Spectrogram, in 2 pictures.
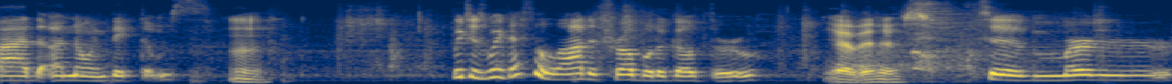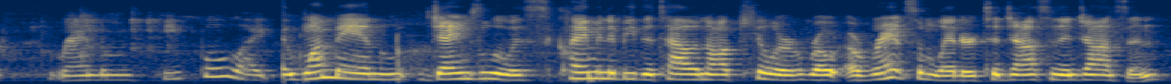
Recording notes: Please excuse the background noise in this episode.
